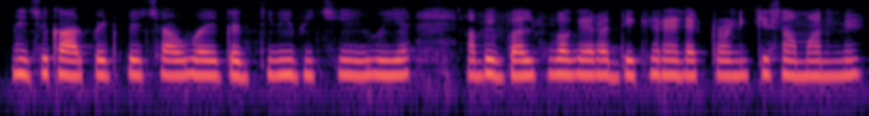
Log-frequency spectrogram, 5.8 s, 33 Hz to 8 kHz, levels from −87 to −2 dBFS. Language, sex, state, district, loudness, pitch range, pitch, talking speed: Hindi, female, Bihar, Saran, -36 LUFS, 225-235 Hz, 230 Hz, 225 wpm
